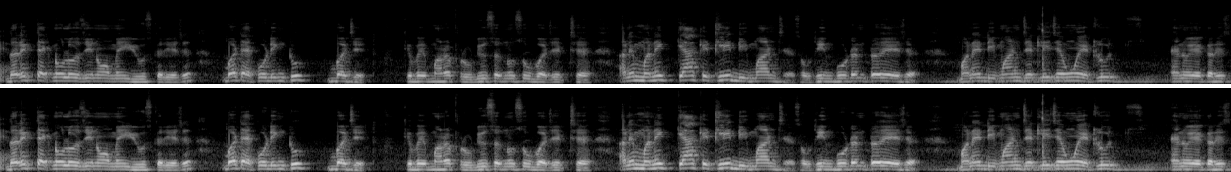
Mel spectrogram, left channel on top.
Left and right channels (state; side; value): quieter; left; 5.7 dB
